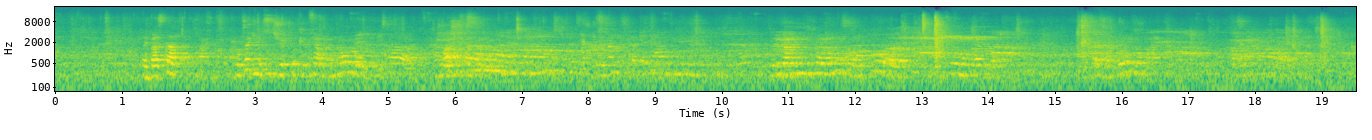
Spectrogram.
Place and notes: Rue Gabriel Péri, Saint-Denis, France - Galerie Marchande Rosalie
This recording is one of a series of recording mapping the changing soundscape of Saint-Denis (Recorded with the internal microphones of a Tascam DR-40).
27 May 2019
